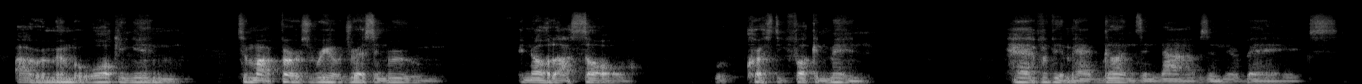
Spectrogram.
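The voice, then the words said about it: Impression of The Undertaker. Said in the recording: “gonna do the Taker voice.”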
